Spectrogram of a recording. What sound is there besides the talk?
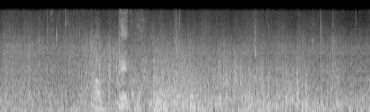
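thunderstorm with rain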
